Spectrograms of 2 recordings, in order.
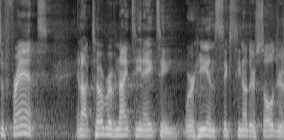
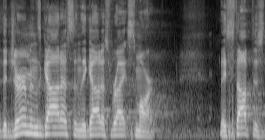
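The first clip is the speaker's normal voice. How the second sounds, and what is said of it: Put-on Tennessee accent. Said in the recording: “I'm going to read this in my best Tennessee accent that I got.”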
